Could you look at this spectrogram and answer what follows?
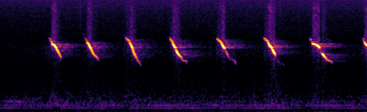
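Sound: one-day-old rooster chick peeping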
